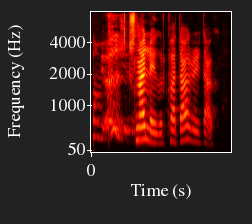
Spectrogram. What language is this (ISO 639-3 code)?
isl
